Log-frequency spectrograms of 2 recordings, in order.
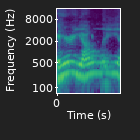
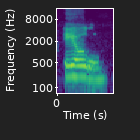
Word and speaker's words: aioli: They had some kind of, is it areoli? Am I saying it right? Or Yeah. Aioli? Aioli. aioli. I keep saying areoli.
